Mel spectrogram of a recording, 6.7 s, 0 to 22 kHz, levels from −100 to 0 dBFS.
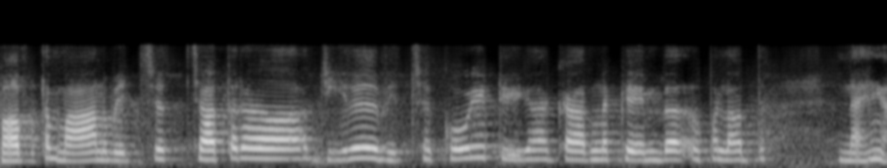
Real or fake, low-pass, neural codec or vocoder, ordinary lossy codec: fake; 7.2 kHz; codec, 16 kHz, 1 kbps, X-Codec, HuBERT features, trained on LibriSpeech; none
